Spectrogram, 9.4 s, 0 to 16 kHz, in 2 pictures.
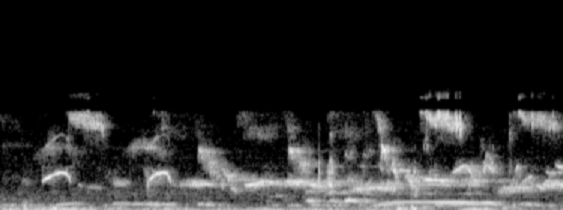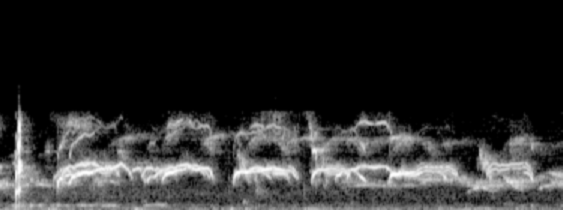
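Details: Common kestrels at a nest in Théding on 19 May 2024, as the fifth chick cracks its shell while siblings are fed; dense high, thin chirping calls, many rising or slurred, overlapping continuously, with one sharp click midway.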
